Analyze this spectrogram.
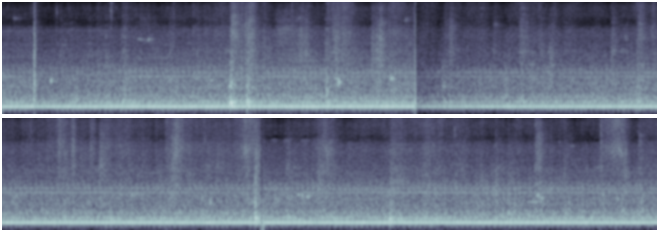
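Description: Bedsheets rustle as they are spread out and tucked in.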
